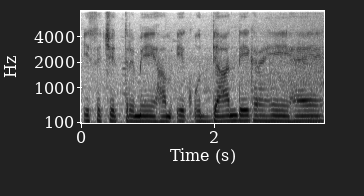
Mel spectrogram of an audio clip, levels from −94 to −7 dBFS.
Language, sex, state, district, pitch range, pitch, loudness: Hindi, male, Madhya Pradesh, Umaria, 130-140 Hz, 135 Hz, -16 LUFS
